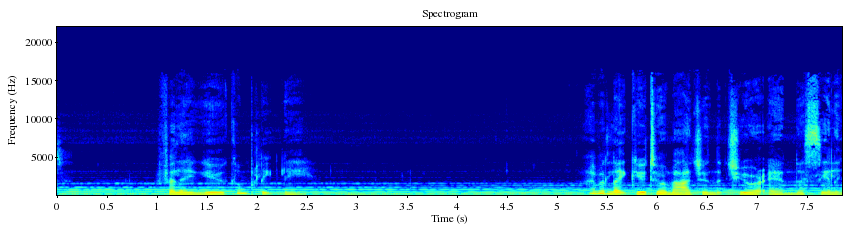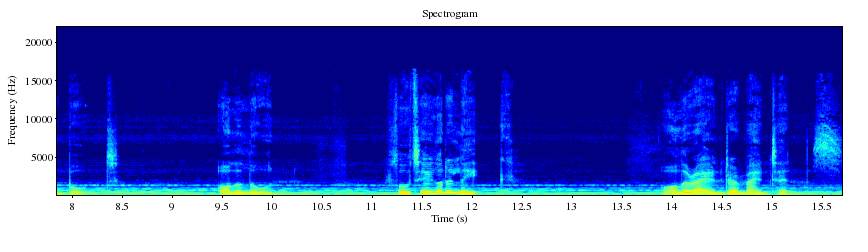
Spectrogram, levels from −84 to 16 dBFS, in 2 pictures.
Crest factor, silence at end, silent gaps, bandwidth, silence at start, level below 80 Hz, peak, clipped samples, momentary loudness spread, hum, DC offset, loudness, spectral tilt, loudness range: 18 dB; 0 s; none; 16 kHz; 0 s; -50 dBFS; -8 dBFS; under 0.1%; 18 LU; none; under 0.1%; -25 LUFS; -6 dB/octave; 6 LU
